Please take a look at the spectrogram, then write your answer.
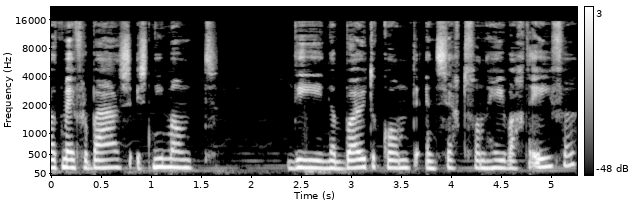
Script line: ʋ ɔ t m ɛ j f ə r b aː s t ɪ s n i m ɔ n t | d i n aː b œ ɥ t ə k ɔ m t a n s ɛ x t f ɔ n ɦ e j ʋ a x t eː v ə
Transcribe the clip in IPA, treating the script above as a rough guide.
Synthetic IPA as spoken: ʋ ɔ t m ɛ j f ə r b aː s t ɪ s n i m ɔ n t | d i n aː b œ ɥ t ə k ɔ m t ɛ n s ɛ x t f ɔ n ɦ e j ʋ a x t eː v ə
